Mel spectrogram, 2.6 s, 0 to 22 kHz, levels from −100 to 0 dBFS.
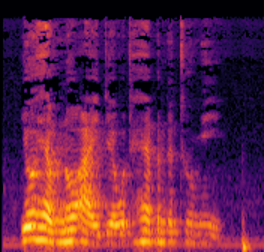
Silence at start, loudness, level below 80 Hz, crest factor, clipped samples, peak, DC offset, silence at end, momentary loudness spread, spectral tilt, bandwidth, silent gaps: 0.2 s; -16 LUFS; -42 dBFS; 16 dB; under 0.1%; -2 dBFS; under 0.1%; 0.15 s; 19 LU; -7.5 dB/octave; 16.5 kHz; none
